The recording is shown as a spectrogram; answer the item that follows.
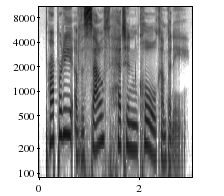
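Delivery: ordinary talk, nothing marked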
